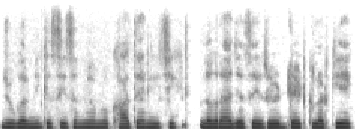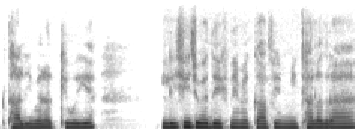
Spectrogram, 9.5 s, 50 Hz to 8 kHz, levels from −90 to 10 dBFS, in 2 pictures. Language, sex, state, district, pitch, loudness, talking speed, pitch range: Hindi, female, Bihar, Gopalganj, 210 Hz, -18 LUFS, 215 wpm, 205-215 Hz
